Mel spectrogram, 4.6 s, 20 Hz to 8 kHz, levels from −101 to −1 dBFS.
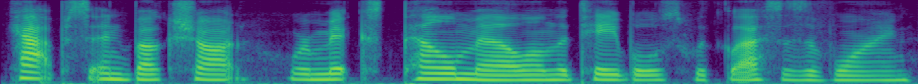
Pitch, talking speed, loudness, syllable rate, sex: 180 Hz, 185 wpm, -22 LUFS, 4.5 syllables/s, female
